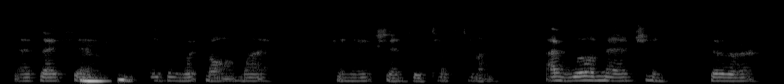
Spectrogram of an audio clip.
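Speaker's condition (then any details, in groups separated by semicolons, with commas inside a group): ALS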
